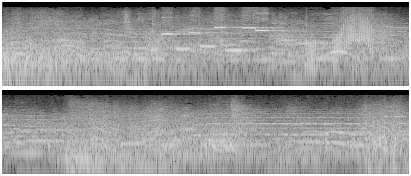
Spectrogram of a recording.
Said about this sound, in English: But before they could attack, one of the Ewoks chopped through some vine ropes and released a pile of logs. The giant tree trunks crashed down on the stormtroopers.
